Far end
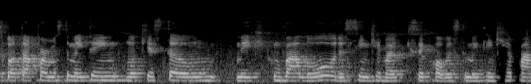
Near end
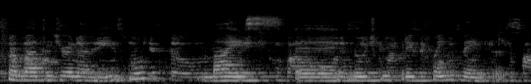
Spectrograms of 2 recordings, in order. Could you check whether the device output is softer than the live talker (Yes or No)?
Yes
